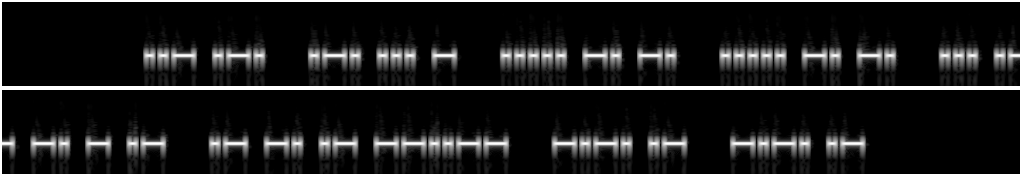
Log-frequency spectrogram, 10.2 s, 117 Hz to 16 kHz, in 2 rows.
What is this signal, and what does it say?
Morse code, heard as a keyed tone, about 36 wpm, 700 Hz. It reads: UR RST 5NN 5NN SANTA ANA, CA CA
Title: Practice QSO - Exchange 1 - Beginning - 35wpm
